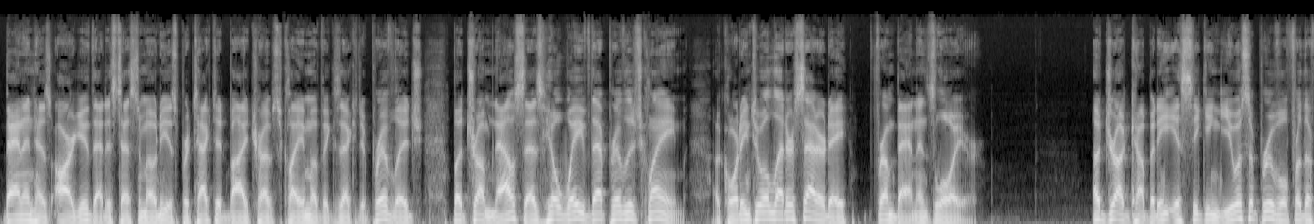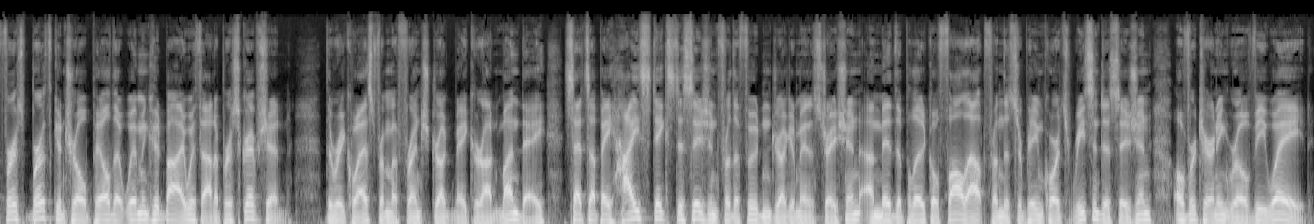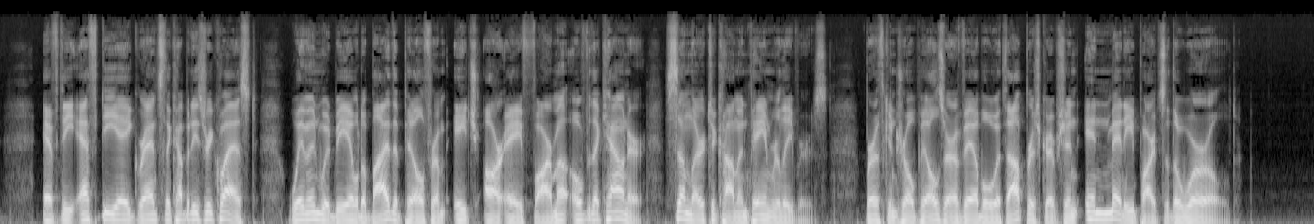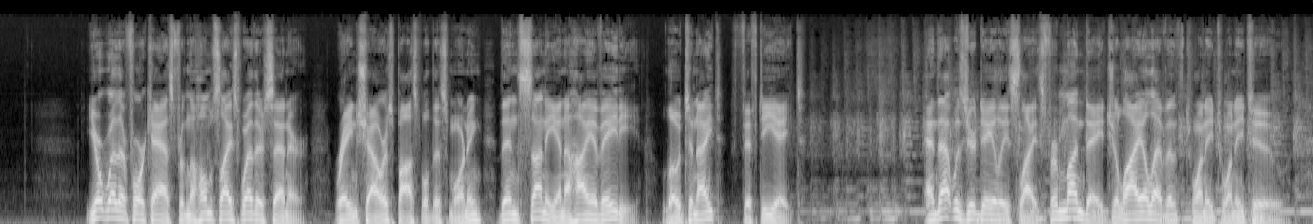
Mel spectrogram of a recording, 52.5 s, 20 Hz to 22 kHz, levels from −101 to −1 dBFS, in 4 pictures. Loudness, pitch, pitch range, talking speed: -17 LUFS, 100 Hz, 85-115 Hz, 185 wpm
